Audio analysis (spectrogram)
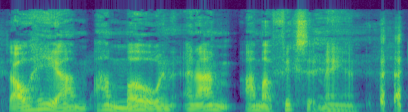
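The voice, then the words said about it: Imitates a character's accent. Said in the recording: “I'm gonna try and do his accent, tell me if I'm doing a good job ... it's obviously he's lying with his accent”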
